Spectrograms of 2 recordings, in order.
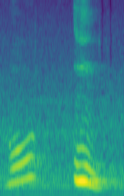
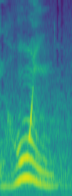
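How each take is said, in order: First: The stress is on the last syllable. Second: The stress is on the first syllable. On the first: The speaker calls it right. "é uma oxítona, porque a sílaba tônica está na última" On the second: The speaker calls it wrong. "como se fosse paroxítona"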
